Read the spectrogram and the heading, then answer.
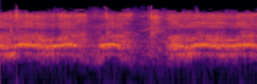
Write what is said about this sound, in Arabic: في شوارع بلاطة المخيم الأكبر في الضفة الغربية، المئات شيعوا جثمان الطفل الشهيد وسط هتافات بالانتقام من المحتل الإسرائيلي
